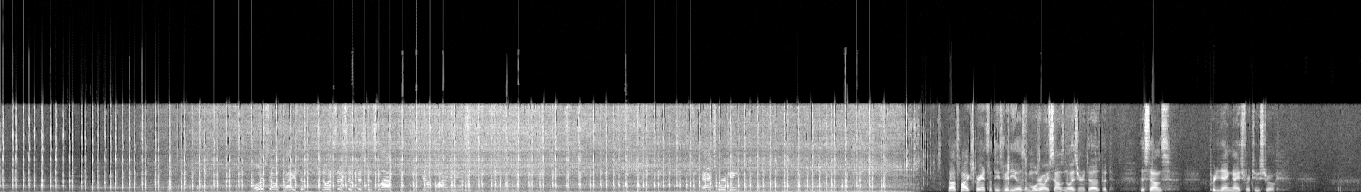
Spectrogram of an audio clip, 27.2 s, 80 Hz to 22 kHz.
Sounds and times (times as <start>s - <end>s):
Motorcycle: 0.0s - 18.7s
Speech: 5.0s - 9.4s, 14.0s - 14.8s, 19.0s - 23.5s, 24.2s - 25.6s.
